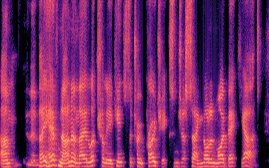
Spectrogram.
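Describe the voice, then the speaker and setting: Speaking at a moderate pace with a New Zealand accent, a man with a high, bright and sharp voice sounds dry and close with no echo. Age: 60s. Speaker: member of the public making a submission. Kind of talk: public hearing submission. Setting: video call.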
